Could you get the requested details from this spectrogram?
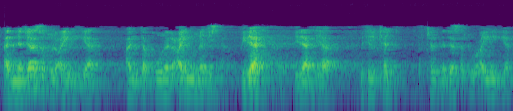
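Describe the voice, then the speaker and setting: A religious teacher lectures at a brisk clip, repeating key phrases and quizzing his class. His voice bounces around a very reverberant room, and the recording sounds dull and lo-fi. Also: medium pitch, flat delivery. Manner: repeats key phrases, poses questions to students. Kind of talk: classroom lecture on Islamic law.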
